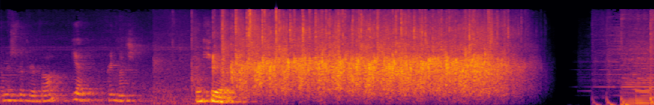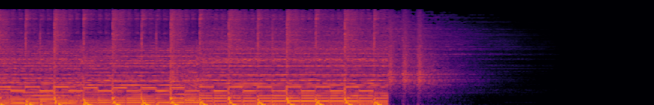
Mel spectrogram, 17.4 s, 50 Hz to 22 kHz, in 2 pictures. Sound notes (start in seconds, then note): 1.4 voiceover; 5.0 applause; 7.8 upbeat instrumental music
